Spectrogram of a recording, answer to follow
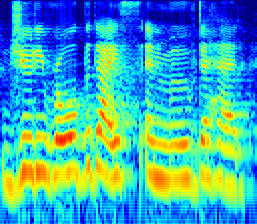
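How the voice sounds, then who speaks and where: A woman's voice: on the high side, steady tone, moderate pace. A woman reading a children's storybook aloud like a teacher, expressively and with dramatic emphasis.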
